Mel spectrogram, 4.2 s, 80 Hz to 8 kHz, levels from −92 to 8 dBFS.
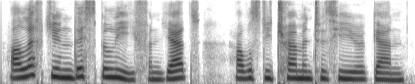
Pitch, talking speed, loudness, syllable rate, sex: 220 Hz, 215 wpm, -16 LUFS, 5.7 syllables/s, female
